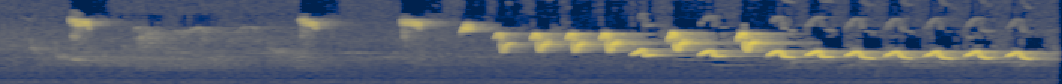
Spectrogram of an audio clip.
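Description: A bird sings a few spaced high whistles, then a fast, steady run of rising and falling whistled notes that repeat rhythmically and fairly loudly over a faint low background rumble.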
